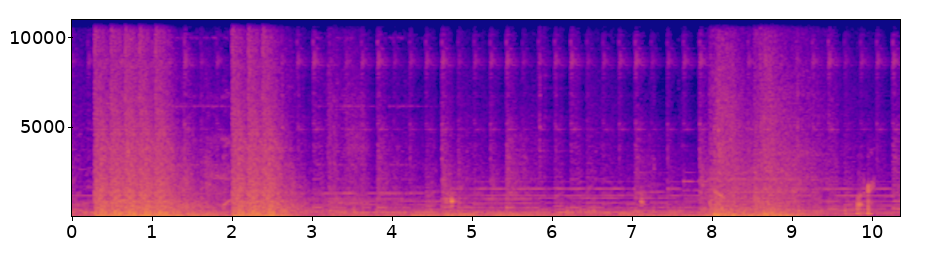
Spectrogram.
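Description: Auto-mag pistol on automatic fire in Unreal Gold with the Evolution mod: fast, tightly spaced shots in loud bursts, with a quieter stretch between the opening volley and a second burst near the end.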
